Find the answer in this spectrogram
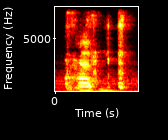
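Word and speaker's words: אָהַב: palabra amado significa, bueno, se pronuncia ahab, que es amar.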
